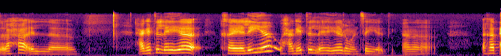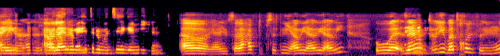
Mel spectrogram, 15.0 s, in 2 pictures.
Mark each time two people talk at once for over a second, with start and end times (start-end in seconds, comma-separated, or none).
7.5-8.8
